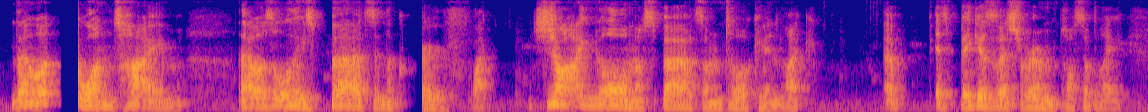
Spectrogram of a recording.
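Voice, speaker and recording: Putting on a character voice, a man speaks in a raspy, medium-pitched tone at a fairly slow pace. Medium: machinima. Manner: rambling, chatty.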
